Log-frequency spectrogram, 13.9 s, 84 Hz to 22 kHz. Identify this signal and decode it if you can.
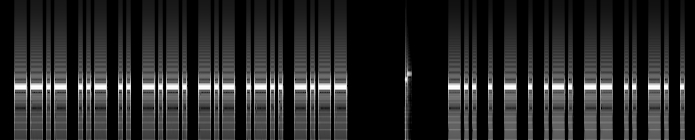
Morse code, heard as a keyed tone, about 15 wpm, 700 Hz. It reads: QUICKLY DETERMINE
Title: Sentences from Top 700 Words - New Word Drill - 15wpm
